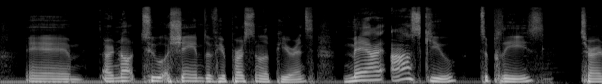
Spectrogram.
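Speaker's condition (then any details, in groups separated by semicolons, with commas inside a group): No condition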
